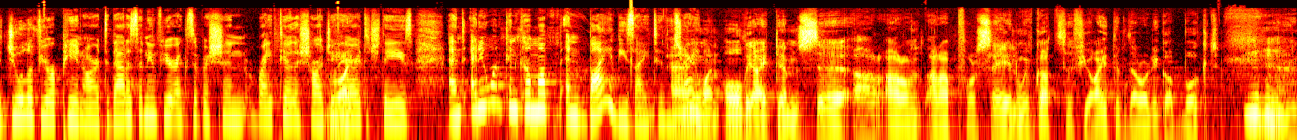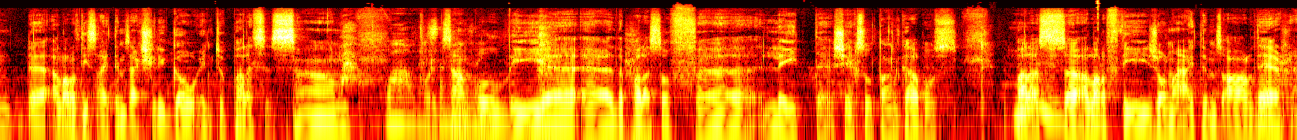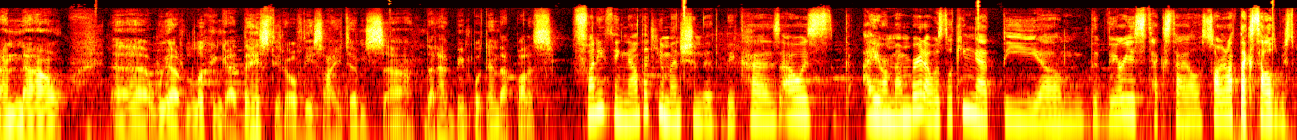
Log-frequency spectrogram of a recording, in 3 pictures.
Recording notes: Live from SHD 2023.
